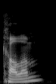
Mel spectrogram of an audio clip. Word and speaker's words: Colm: Holy Pronounced Cullum.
